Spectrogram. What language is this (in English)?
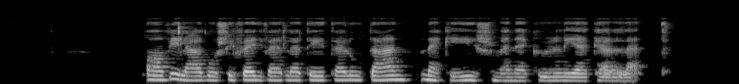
Hungarian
